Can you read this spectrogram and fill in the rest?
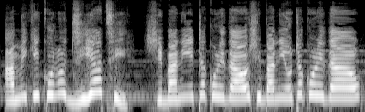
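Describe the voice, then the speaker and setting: A woman voicing a jealous young wife in a story, sharp and complaining. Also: very high voice, a little fast, faint music behind, voice pushed up. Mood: irritated. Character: jealous, snappish young wife resenting her mother-in-law.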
